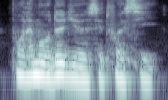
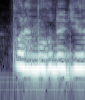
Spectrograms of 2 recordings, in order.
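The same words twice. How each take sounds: First: Said in the usual way. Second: High, loud frantic plea; desperate plea. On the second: A narrator's reading. Fotheringay begs the thunder and lightning, frantic high plea. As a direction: beg the heavens in panic. Pleading with the storm.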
